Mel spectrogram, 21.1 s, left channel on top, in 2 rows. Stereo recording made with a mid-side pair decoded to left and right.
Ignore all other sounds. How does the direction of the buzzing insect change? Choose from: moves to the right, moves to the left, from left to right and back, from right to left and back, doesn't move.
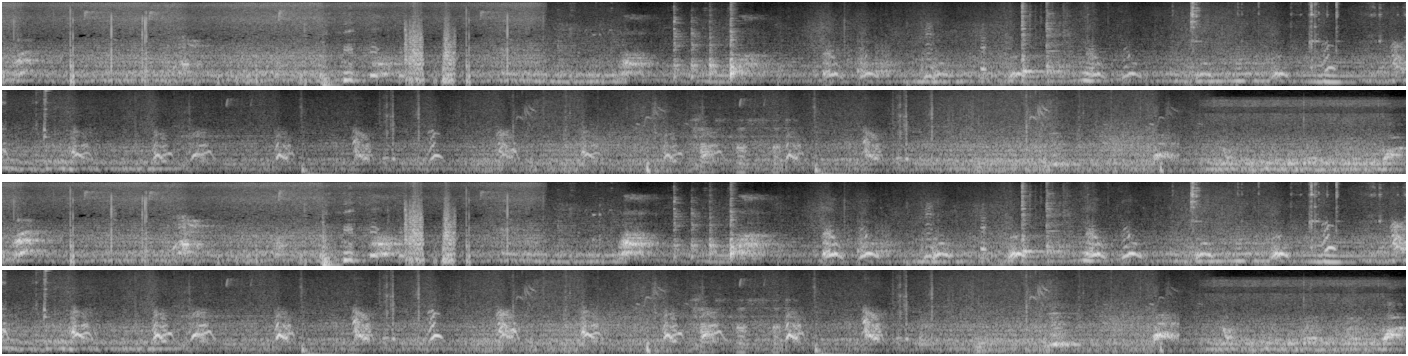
from left to right and back.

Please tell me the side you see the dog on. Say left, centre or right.
right.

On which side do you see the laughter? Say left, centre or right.
centre.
